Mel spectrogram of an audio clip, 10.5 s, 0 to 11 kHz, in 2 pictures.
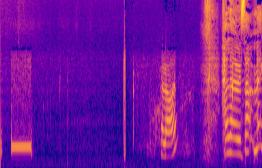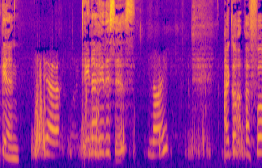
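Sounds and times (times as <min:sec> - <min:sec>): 
telephone tone beep: 0:00.0 - 0:00.6
speech: 0:03.2 - 0:10.4.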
